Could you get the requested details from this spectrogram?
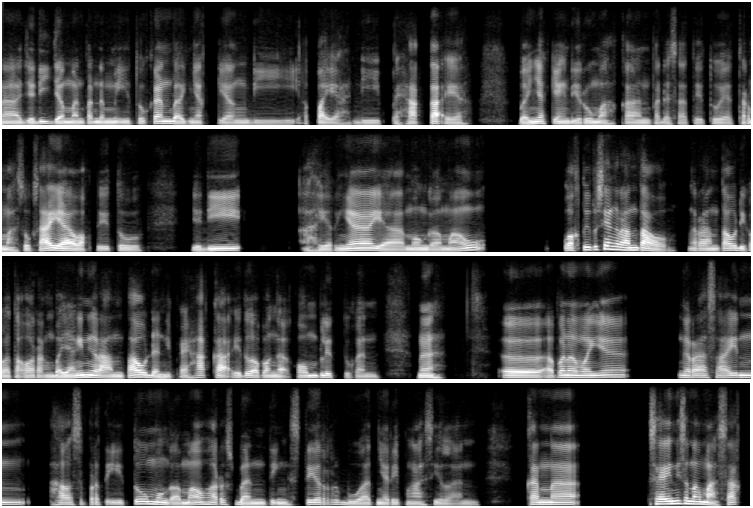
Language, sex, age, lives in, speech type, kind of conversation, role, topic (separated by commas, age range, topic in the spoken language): Indonesian, male, 30-34, Indonesia, conversation, podcast, guest, Apa yang paling kamu nikmati dari memasak kreatif?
